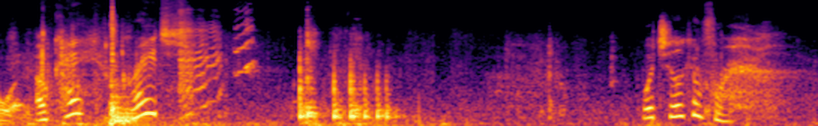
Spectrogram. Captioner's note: creaking sound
